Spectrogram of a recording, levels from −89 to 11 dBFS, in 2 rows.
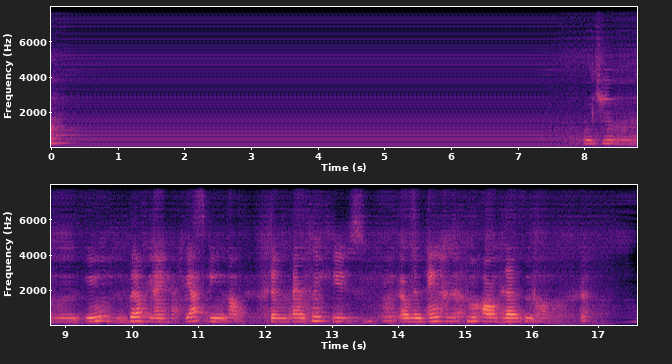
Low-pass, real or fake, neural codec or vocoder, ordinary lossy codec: none; fake; codec, 16 kHz, about 1 kbps, DyCAST, with the encoder's durations; none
